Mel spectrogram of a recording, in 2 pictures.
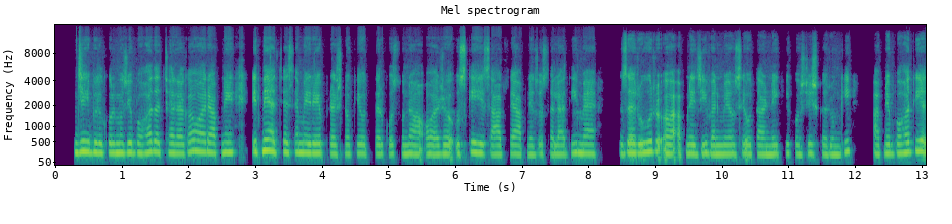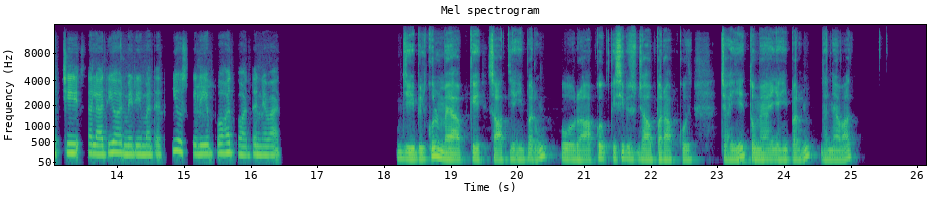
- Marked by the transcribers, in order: none
- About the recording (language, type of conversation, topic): Hindi, advice, मैं अपनी रोज़मर्रा की ज़िंदगी में मनोरंजन के लिए समय कैसे निकालूँ?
